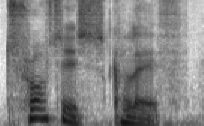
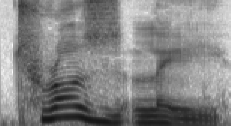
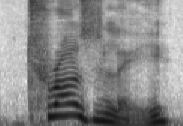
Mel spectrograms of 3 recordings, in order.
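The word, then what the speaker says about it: Trottiscliffe: trotus Cliff No pronounced trosly what trosley so that's more than half of the letters in there that are silent that's just absolutely ridiculous trois Cliff is pronounced trosley I don't know maybe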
